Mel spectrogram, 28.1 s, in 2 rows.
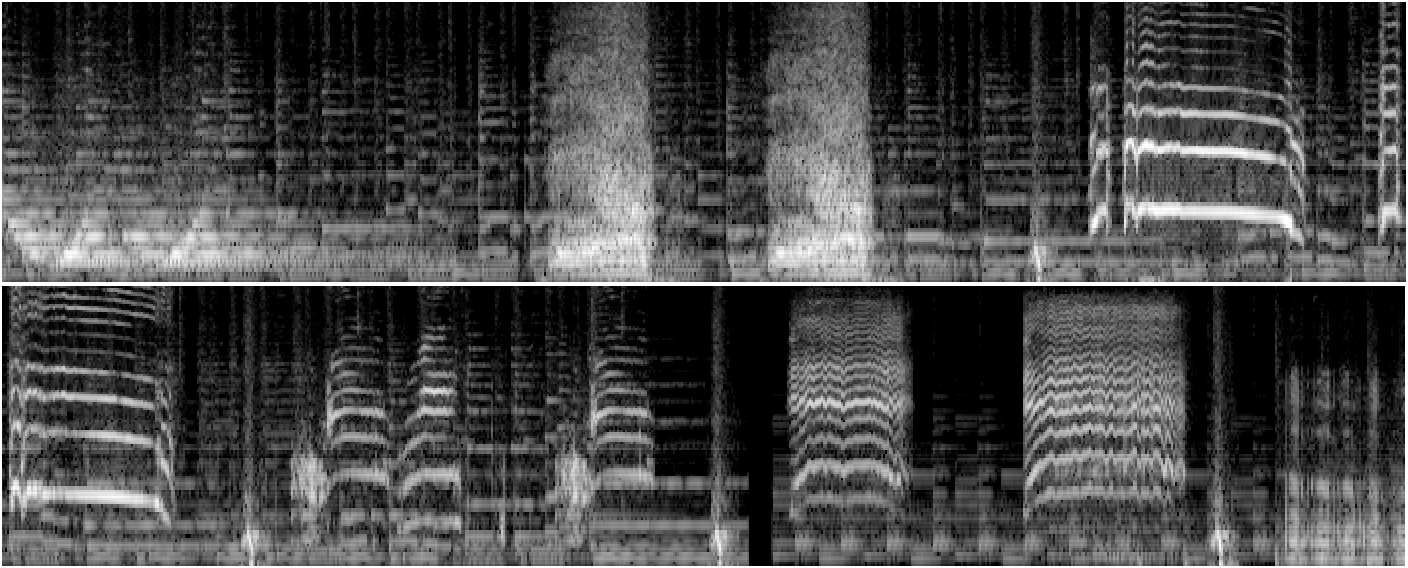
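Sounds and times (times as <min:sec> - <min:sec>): background music: 0:00.0 - 0:28.0
loud rough roars: 0:05.4 - 0:06.6, 0:07.6 - 0:08.8
rooster crowing: 0:10.9 - 0:13.0, 0:13.8 - 0:15.8.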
